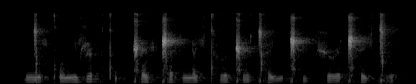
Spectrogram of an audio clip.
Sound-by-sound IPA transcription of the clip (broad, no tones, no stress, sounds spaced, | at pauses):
ŋ͡ǀ ɯ ç kʼ o ɲ ɘ ç ɭ ɘ k tʼ ɯ k ǁ o ç ǁ ɛ k ɲ ɑ ç tʰ l ɯ ǁ u ǀʰ ɛ ʎ ɘ ǁʰ i k ʃ ɵ ɭ e ǁʰ e ç ɡ͡ǀ e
